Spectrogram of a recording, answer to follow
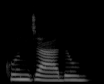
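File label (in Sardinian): "cungiadu", female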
